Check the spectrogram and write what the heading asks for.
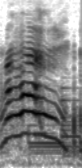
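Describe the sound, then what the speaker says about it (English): A cartoon cat in an anime gives a single drawn-out meow, rising then falling, close and clear, followed by a couple of faint clicks. "cat."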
